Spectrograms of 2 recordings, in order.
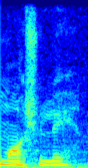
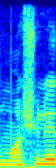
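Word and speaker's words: Mauchly: तो बनाया गया था, लिखोगे आप, बाय जॉन मॉशुले। ठीक है, क्या नाम है उसका? John मॉशुले, spelling JOHN, John MAUCHLEY, John मॉशुले द्वारा बनाया गया।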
